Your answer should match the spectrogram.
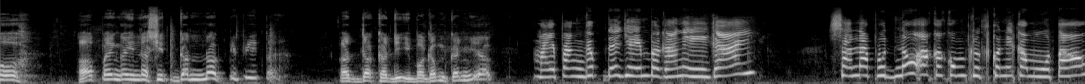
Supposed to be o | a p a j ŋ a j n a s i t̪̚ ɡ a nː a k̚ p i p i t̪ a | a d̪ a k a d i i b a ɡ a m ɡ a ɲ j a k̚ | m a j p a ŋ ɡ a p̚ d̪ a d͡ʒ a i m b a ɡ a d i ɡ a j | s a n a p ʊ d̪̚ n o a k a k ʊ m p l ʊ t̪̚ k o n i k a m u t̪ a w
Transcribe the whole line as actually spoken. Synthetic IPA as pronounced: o | a p a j ŋ a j n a s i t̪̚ ɡ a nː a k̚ p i p i t̪ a | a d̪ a k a d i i b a ɡ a m k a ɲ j a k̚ | m a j p a ŋ ɡ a p̚ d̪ a d͡ʒ a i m b a ɡ a n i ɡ a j | s a n a p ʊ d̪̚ n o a k a k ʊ m p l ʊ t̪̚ k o n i k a m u t̪ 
